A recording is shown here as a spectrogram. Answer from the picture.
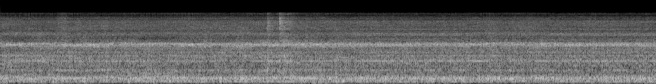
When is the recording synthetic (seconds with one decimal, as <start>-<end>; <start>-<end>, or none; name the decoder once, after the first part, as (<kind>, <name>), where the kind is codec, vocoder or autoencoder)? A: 0.0-3.6 (codec, SNAC); 4.7-5.5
